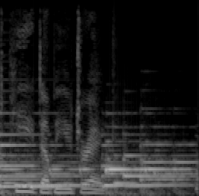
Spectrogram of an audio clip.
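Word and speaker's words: Pádraig: born", "Patrician" for which the Gaelic version is "Padraig", pronounced P-A-W-Draig.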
